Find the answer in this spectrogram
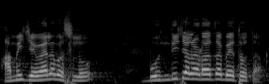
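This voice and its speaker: A man tells comic stories from a stage in a high voice. He performs with lively timing and keeps breaking into sung verses and quick character voices. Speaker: stand-up comedian. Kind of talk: comic storytelling monologue. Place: live stage at a college workshop.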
